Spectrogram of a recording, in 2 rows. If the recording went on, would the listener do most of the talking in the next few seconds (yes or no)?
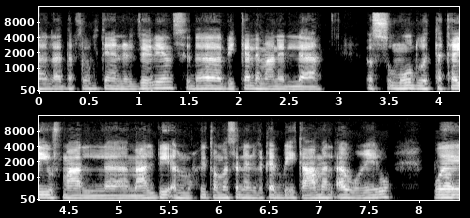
no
